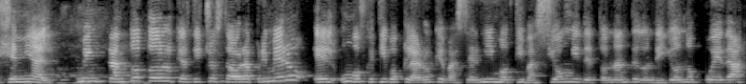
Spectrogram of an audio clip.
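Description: A woman's fairly high voice, fairly even in intonation, at a fairly quick pace.

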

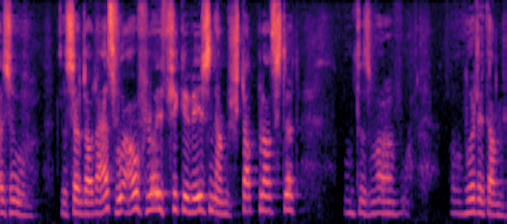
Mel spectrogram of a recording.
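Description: Delivery is very slow and somewhat breathy, with fairly even intonation. The tone is dark and mellow. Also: woman. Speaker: contemporary witness. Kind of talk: interview answer.

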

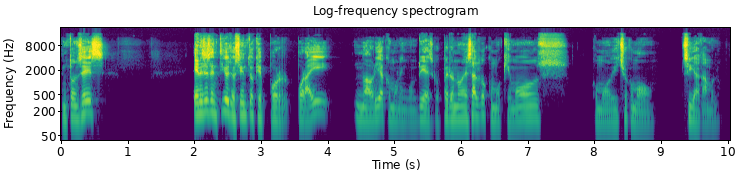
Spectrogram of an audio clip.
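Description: In an Antioquian accent, a man speaks with long, frequent pauses over a quiet background. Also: medium pitch for a man, lively intonation, moderate pace. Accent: Colombian paisa (Antioquia). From Colombia, Guatapé (Antioquia); Antioquia, Colombia. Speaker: podcast producer. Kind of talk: casual chat. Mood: candid, reflective. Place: studio. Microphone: studio mic.

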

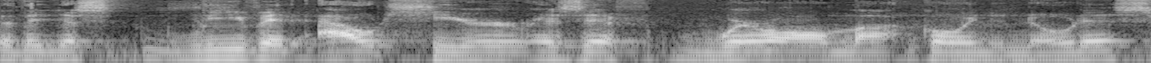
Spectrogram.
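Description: A man at a moderate pace. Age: 40s. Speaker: magazine editor and co-host. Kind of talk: casual political discussion. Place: studio.

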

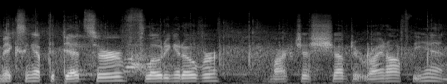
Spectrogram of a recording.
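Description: Crowd noise fills the background. A man speaks in an excited tone at a fairly high pitch. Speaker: play-by-play commentator. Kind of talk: live sports commentary. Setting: live table tennis event commentary. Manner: fast, excited play-by-play calling; clipped, staccato, rapidly calling each shot.

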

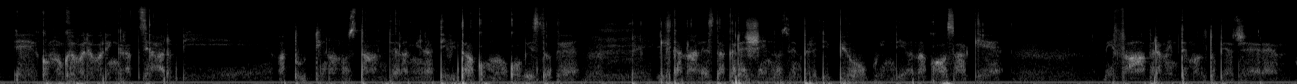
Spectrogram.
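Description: A man whispering, with long, frequent pauses. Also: moderate pace. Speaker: youtuber. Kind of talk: casual vlog chat. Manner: soft close-mic ASMR murmur. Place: home room. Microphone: studio mic.

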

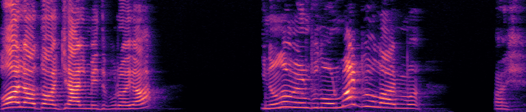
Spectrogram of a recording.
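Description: A woman projects her raised voice at a high pitch, with a bright, sharp tone and ordinary pitch variation at a fairly quick pace. The recording is very clean, with a silent background. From Ankara, Turkey. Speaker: streamer. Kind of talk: live stream chat. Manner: animated; repetitive, laughing.

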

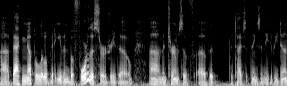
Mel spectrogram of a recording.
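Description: Very fast and very deep, a man talks with vocal fry, ordinary pitch variation and a dark, mellow tone against a quiet background. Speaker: head and neck surgeon. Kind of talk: interview. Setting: conference. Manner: frequent fillers and repetitions. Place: studio. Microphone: lapel.

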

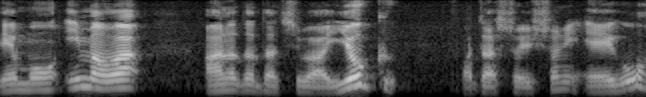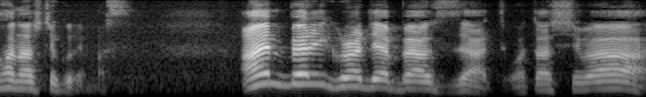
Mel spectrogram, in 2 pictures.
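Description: A man with a high-pitched, bright, sharp voice talks at a fairly slow pace with very wide pitch swings, in a dry, close sound with no echo and a quiet background. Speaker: English exam tutor. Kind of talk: tutorial.

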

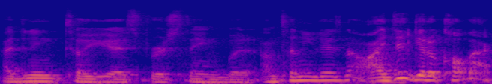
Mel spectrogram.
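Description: An animated man with an American accent at a medium pitch, fairly quick in pace, with very wide pitch swings, audible room echo and noticeable background noise. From US South, Miami, Florida. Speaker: YouTuber. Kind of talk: casual reaction vlog. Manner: loud.

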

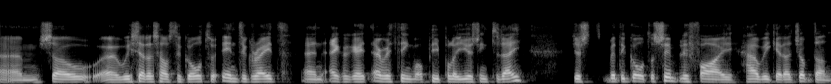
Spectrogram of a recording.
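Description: A man's medium-pitched voice, fairly quick in pace, with fairly even intonation. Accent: Dutch. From Netherlands. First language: Dutch. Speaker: tech company founder and CEO. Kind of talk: interview. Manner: halting, with fillers and repetitions.

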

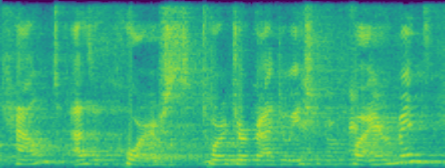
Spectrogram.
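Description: Audible room echo and light background noise surround a woman who speaks at a moderate pace in a fairly high pitch, with ordinary pitch variation. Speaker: community organizer. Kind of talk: panel moderation. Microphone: handheld.

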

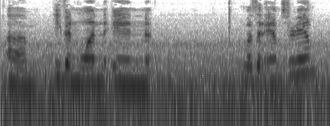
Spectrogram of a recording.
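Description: A woman is speaking, with noticeable background noise around her. The sound is dry, with no echo. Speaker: vlogger. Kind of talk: casual vlog chat. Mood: relaxed, chatty. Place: car. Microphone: phone near.

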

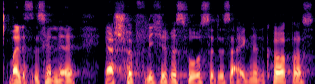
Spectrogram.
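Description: With a very clean recording and a silent background, a man speaks at a fairly low pitch with ordinary pitch variation. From Saxony-Anhalt, Germany (Bitterfeld-Wolfen). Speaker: opera singer. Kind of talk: casual interview chat.

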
